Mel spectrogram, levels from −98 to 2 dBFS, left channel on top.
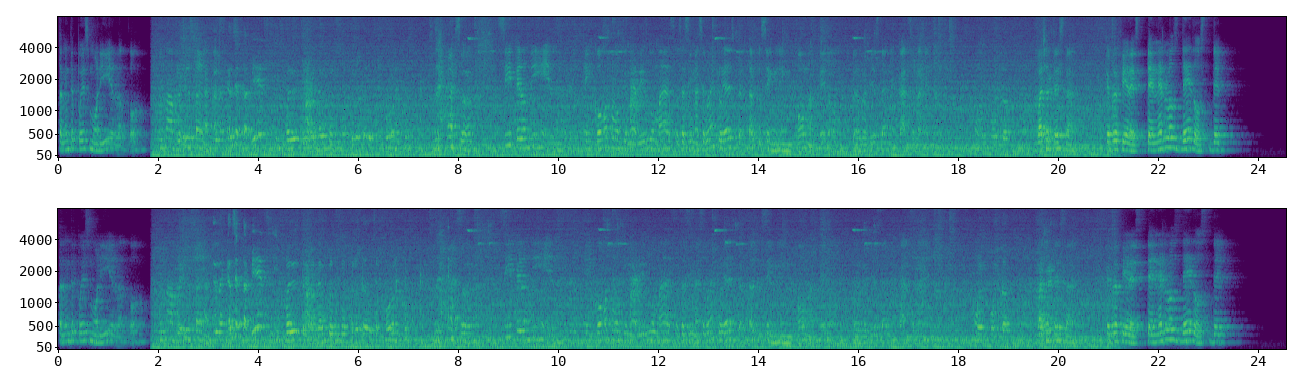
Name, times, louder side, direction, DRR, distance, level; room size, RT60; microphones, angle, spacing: voice 1, 0.0-1.6 2.0-3.2 7.5-17.6 19.5-20.4 20.9-23.2, left 2 dB, 50° left, 5 dB, 0.9 m, -30 dB
sound 1, 1.8-21.2, equal, 10° left, 1.1 m, -31 dB
voice 2, 3.1-6.8 18.3-19.2 19.6-19.9, right 2 dB, 80° right, 6 dB, 0.9 m, -29 dB
sound 2, 8.2-8.7 10.8-11.3 13.1-13.7 15.9-16.4, right 1 dB, 30° right, 1.9 m, -46 dB
8.9 x 5.2 x 4.3 m, 0.80 s
head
